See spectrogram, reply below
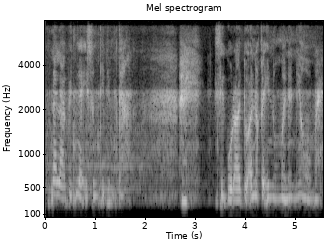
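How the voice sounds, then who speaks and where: An actress playing a patient, dutiful young pregnant wife in an old radio drama. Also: female voice, fairly low pitch, steady tone, normal speed, creaky, background noise. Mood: sleepy, mildly reproachful. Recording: dull, lo-fi radio drama recording.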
